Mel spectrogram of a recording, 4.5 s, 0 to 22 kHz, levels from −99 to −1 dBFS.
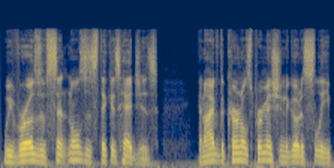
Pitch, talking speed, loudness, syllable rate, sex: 100 Hz, 230 wpm, -19 LUFS, 6.7 syllables/s, male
